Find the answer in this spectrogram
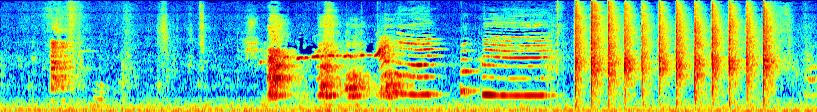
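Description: Golden retriever cross miniature schnauzer puppies give high, tonal whines and yelps, then a run of quick sharp yips.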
